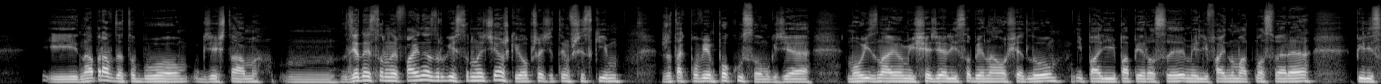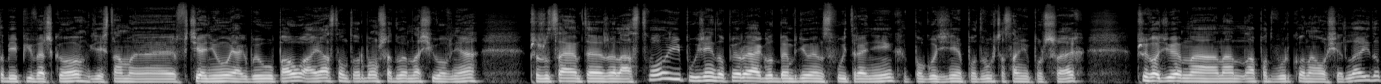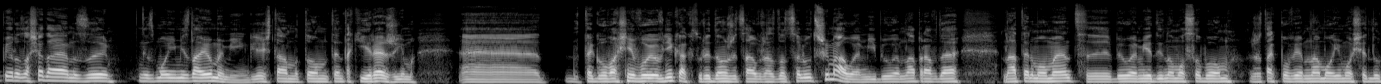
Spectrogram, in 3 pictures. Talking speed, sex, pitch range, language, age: 170 wpm, male, 130-145 Hz, Polish, 20-39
